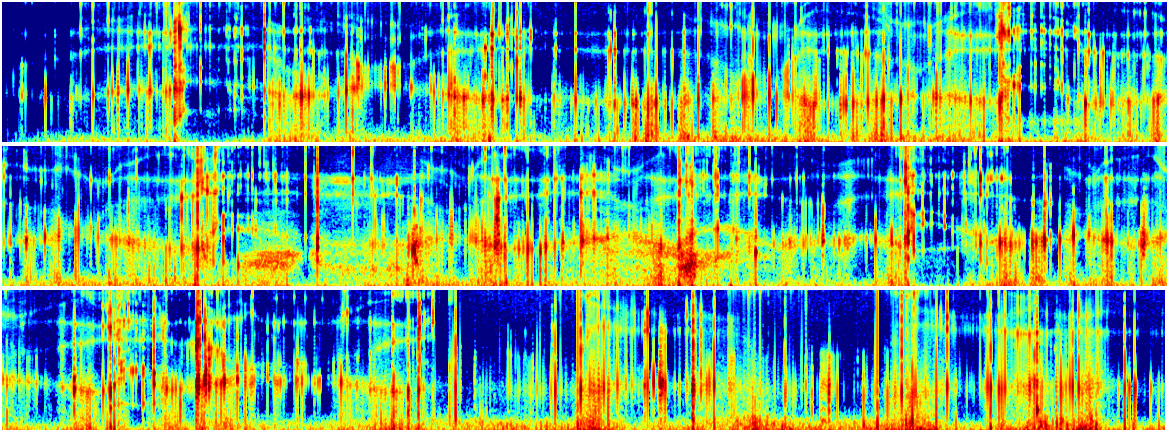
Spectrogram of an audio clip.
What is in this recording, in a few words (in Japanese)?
イくイくブレンド, ASMR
